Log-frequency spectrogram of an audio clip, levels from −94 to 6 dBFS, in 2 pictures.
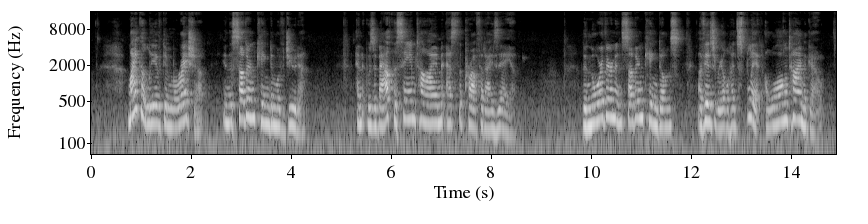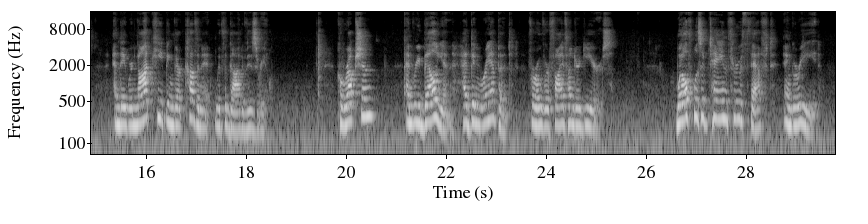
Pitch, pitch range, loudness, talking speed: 210 Hz, 185-235 Hz, -19 LUFS, 125 wpm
